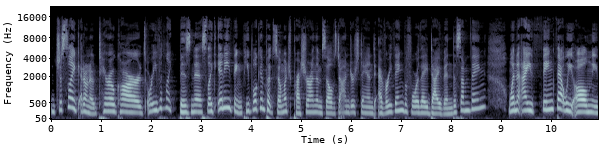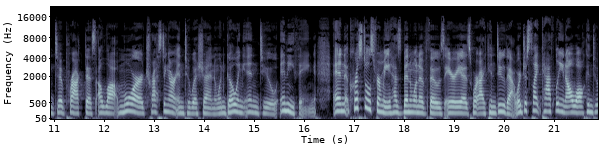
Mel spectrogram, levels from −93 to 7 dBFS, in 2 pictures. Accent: American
